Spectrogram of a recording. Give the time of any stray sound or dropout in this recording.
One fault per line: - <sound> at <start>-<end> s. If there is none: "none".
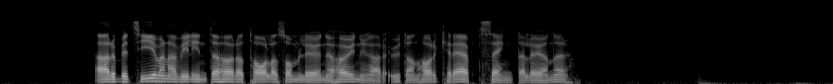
none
